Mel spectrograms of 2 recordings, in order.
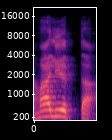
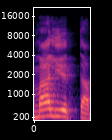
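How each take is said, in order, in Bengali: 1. মাঝখানে একটা স্পষ্ট L-এর শব্দ শোনা যায়। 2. মাঝখানে একটা স্পষ্ট L-এর শব্দ শোনা যায়।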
